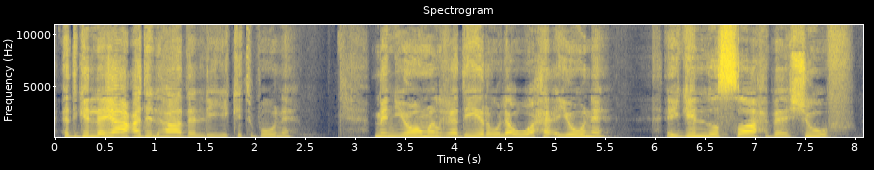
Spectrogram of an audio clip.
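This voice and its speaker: A man with an Iraqi Arabic accent reciting a colloquial verse dialogue with narration, declamatory and repeating lines for emphasis. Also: high-pitched. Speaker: religious reciter.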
